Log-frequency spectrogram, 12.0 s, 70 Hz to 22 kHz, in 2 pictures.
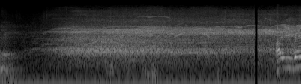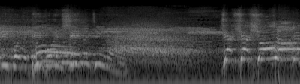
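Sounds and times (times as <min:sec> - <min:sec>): crowd cheering and screaming: 0:00.6 - 0:12.0
shrill whistles: 0:00.8 - 0:07.3, 0:07.9 - 0:11.9.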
